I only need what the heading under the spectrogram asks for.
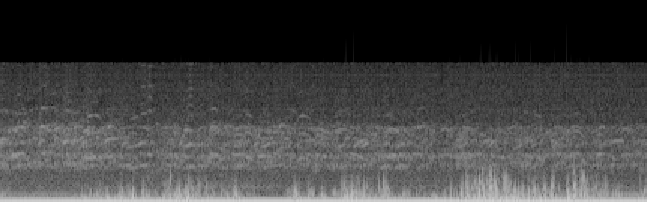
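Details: Autumn departure of thousands of geese from the Rideau Waterway south of Manotick, steady low honking spread throughout against a broad rushing background.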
